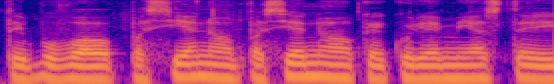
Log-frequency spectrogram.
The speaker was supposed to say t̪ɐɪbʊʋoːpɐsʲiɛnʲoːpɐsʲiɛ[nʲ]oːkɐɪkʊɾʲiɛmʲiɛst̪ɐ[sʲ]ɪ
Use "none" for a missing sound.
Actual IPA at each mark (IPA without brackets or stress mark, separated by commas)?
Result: nʲ, none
